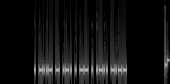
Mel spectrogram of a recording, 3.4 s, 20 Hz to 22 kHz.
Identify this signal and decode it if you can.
Morse code, heard as a keyed tone, about 48 wpm, 700 Hz. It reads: EXTREMELY
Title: Sentences from Top 1200 Words - New Word Drill Alt - 50wpm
